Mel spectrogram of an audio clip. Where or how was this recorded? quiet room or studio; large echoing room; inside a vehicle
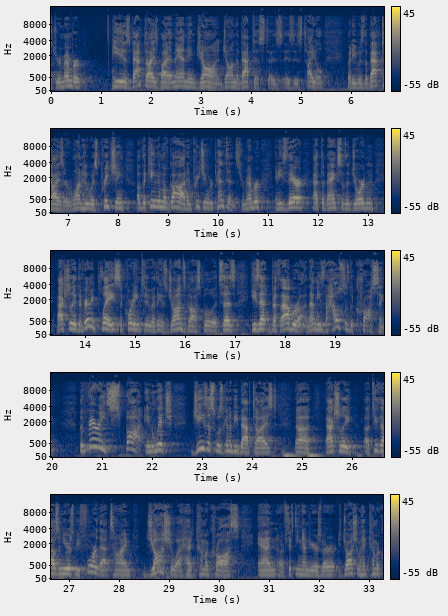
large echoing room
